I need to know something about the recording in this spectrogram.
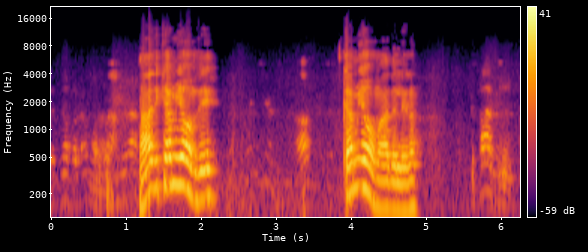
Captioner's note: Arabic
